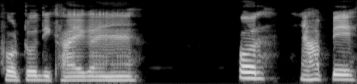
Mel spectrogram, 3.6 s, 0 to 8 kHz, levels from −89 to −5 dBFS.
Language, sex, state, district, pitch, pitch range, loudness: Hindi, male, Bihar, Lakhisarai, 155 Hz, 145-180 Hz, -22 LUFS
